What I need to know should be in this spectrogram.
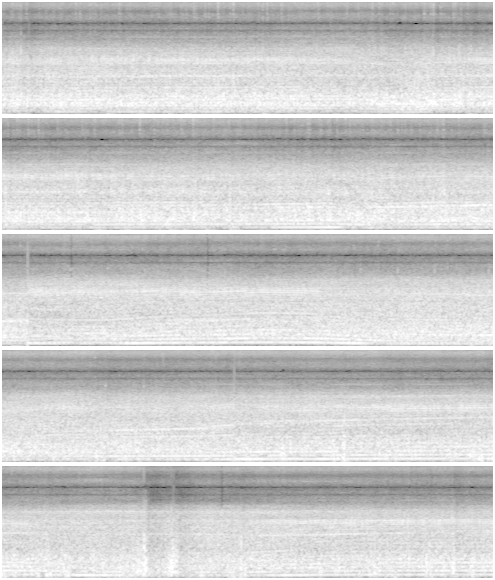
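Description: A small kart engine buzzes up close, its pitch rising and falling as it speeds up and slows down.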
